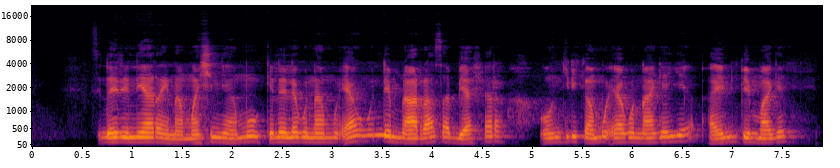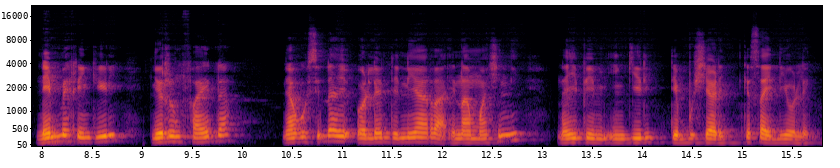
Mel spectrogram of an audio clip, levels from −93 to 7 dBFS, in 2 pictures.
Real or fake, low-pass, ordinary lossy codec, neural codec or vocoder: real; 19.8 kHz; none; none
